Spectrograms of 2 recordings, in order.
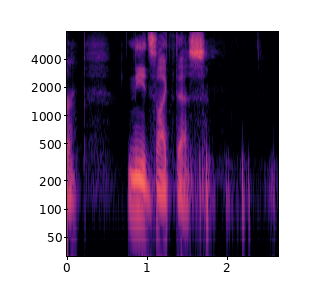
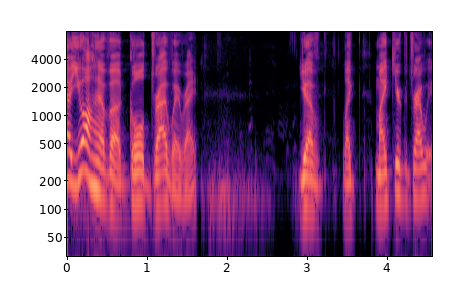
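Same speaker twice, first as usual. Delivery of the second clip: ordinary talk, nothing marked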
